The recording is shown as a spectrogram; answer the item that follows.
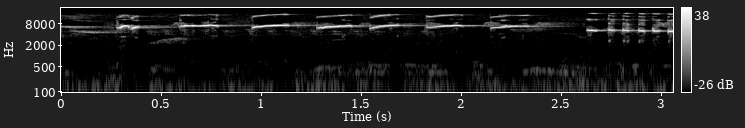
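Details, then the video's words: Konin, the brown-throated sunbird, in sharp-voiced gacor song, full isian with tembakan bursts: a string of high, thin, slightly rising whistled slurs about three per second, ending in a fast stuttering burst of sharp chips. "konin gacor full isian tembakan suara tajam"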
